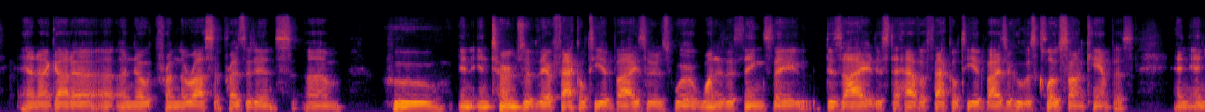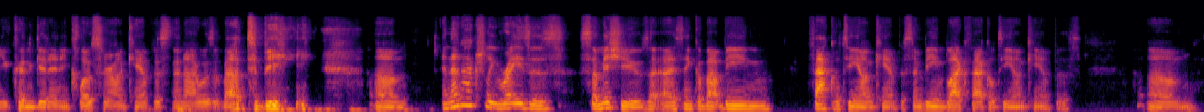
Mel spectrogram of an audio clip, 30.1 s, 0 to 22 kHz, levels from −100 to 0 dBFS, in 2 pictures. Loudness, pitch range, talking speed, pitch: -31 LUFS, 90-115 Hz, 145 wpm, 95 Hz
